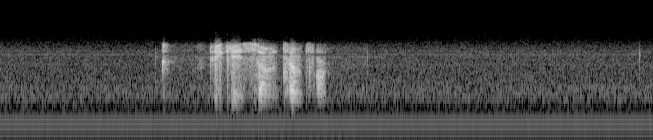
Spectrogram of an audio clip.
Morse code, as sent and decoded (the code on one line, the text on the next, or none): none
